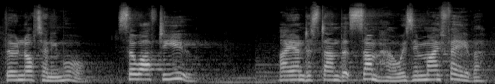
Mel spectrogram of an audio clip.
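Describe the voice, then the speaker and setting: A woman's voice: medium pitch, a little fast, fairly bright tone, big-room sound, soft background music, lightly acted. An actress playing a cool, wry British woman adventurer in a video game, speaking with dry poise. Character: cool, wry, self-possessed female adventurer. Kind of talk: video game cutscene acting.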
